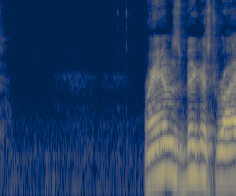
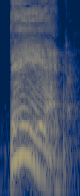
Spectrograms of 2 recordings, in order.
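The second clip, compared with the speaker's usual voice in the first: Bobby Hill voice; 5 semitones higher than usual. Pretend. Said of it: "I can't get my voice to fry like that".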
